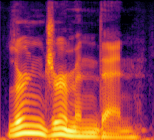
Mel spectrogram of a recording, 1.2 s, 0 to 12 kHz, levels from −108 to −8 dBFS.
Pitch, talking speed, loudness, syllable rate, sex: 115 Hz, 155 wpm, -15 LUFS, 4.0 syllables/s, male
